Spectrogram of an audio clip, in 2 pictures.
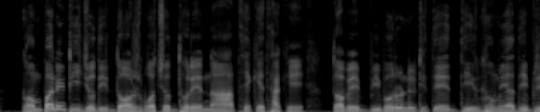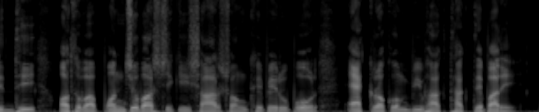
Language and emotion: Bengali, neutral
